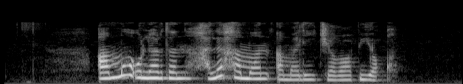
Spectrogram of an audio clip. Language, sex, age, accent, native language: Uzbek, female, under 19, Toshkent shahri, Uzbek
